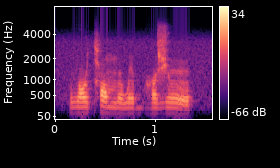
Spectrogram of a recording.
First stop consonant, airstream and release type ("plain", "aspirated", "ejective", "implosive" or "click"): plain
